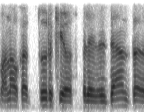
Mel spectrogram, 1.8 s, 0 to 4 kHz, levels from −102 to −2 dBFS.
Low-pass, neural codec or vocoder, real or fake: 3.6 kHz; none; real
